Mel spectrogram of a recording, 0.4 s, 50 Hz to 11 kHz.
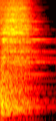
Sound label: Crash mute, EMU Orbit-3 drum machine; 300 Drum Machines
